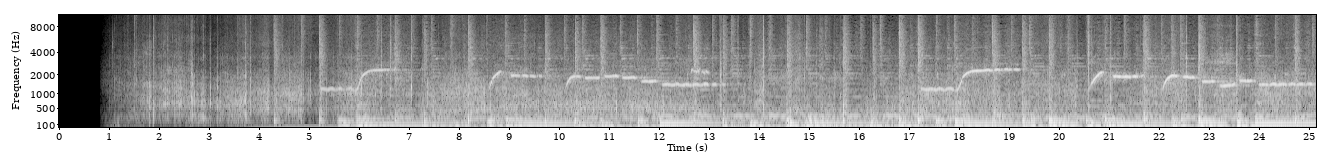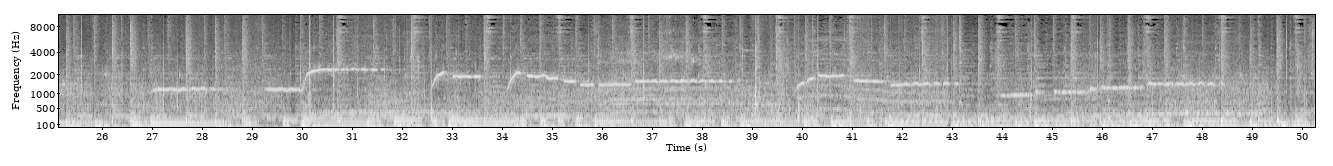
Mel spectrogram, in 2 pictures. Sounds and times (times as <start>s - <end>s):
Skateboard: 1.0s - 50.2s
Music: 3.5s - 50.2s.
